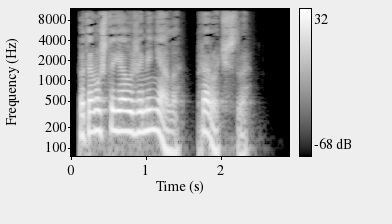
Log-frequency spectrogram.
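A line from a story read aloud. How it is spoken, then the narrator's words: Completely calm reply. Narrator (Russian): совершенно спокойно ответила Арина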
